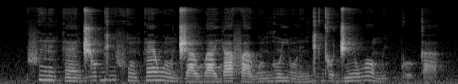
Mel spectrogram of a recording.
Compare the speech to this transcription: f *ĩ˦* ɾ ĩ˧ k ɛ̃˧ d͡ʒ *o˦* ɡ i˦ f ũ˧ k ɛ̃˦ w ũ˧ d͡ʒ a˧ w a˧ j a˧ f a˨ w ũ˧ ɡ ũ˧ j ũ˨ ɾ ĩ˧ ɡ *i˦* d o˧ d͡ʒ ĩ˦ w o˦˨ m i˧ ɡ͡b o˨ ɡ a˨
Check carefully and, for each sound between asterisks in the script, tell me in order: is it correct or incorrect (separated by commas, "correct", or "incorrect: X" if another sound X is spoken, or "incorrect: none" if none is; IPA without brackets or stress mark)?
correct, correct, correct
